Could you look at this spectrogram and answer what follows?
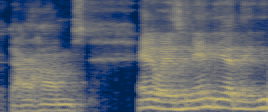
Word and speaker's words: dirham: United Arab Emirates for deer comms I believe it's pronounced I'm not exactly sure how to pronounce it but it's d-i-r-h-a-m-s deer hams Dar hums anyways in India in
